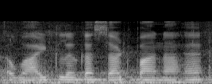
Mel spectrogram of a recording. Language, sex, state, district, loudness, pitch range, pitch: Hindi, male, Jharkhand, Deoghar, -19 LUFS, 105-110 Hz, 105 Hz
